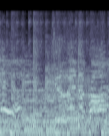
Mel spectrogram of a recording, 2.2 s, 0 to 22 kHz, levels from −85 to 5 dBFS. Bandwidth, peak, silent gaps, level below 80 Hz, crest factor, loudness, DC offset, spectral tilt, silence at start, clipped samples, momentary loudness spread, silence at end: 16 kHz; -6 dBFS; none; -28 dBFS; 12 dB; -17 LUFS; under 0.1%; -4.5 dB/octave; 0 s; under 0.1%; 3 LU; 0 s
